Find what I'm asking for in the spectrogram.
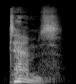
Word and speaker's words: Thames: You know, English is confusing. There are silent letters in it, and you know, yes, Thames. – Thames. – It should almost. How would you spell Thames? – T-E-M-M-S.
